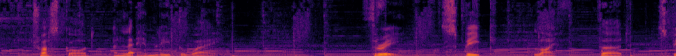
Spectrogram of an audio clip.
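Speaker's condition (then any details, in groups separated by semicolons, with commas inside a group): No condition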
